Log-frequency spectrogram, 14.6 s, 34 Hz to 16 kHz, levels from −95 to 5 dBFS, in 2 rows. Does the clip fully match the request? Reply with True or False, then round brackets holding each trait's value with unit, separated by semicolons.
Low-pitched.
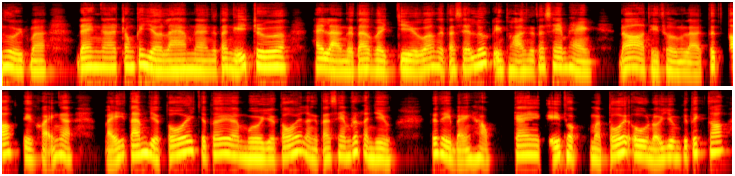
True (130 Hz)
